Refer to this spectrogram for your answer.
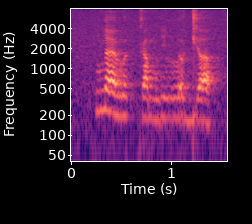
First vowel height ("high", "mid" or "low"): low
